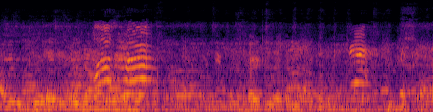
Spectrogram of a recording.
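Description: People talking, with a child's high-pitched voice calling out about a second in and again shortly before the end.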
